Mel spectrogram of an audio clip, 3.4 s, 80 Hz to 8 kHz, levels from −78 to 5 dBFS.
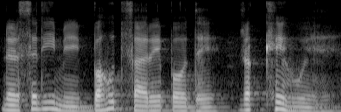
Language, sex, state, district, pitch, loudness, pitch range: Hindi, male, Uttar Pradesh, Lucknow, 125 Hz, -20 LUFS, 110-145 Hz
